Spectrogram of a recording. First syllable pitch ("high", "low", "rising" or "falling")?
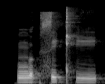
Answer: rising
